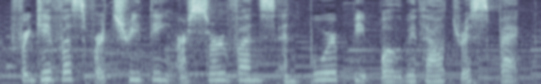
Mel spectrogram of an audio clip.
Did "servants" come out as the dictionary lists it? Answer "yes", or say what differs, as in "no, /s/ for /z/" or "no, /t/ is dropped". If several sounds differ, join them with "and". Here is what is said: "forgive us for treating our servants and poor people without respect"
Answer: yes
